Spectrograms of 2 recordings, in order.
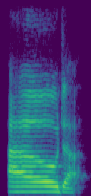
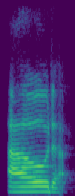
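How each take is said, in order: First: The T is flapped and the V is dropped. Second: The T is flapped and the V is dropped.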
